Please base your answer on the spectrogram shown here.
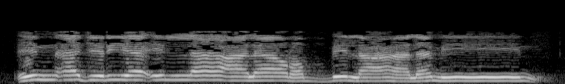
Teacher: الراء المكسورة لا تحتاج إلى بحث ولا إلى عناء، بل حكمها الترقيق في حالة النطق بها مكسورة، كما نستمع إليها مرققة حال النطق بها مكسورة في هذه الآيات هنا في هذا اللقاء هكذا: إن أجري إلا على رب العالمين.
